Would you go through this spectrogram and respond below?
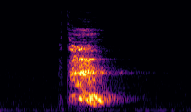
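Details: Single abrupt, voiced hiccup with a sharp onset in a quiet room, after eating a turkey sandwich too fast; the hiccups hurt.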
